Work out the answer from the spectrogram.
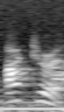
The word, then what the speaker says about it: Arcturus: you all see it that star is called Arcturus now say that with me Arcturus arus Arcturus Arcturus right that's right now Arcturus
